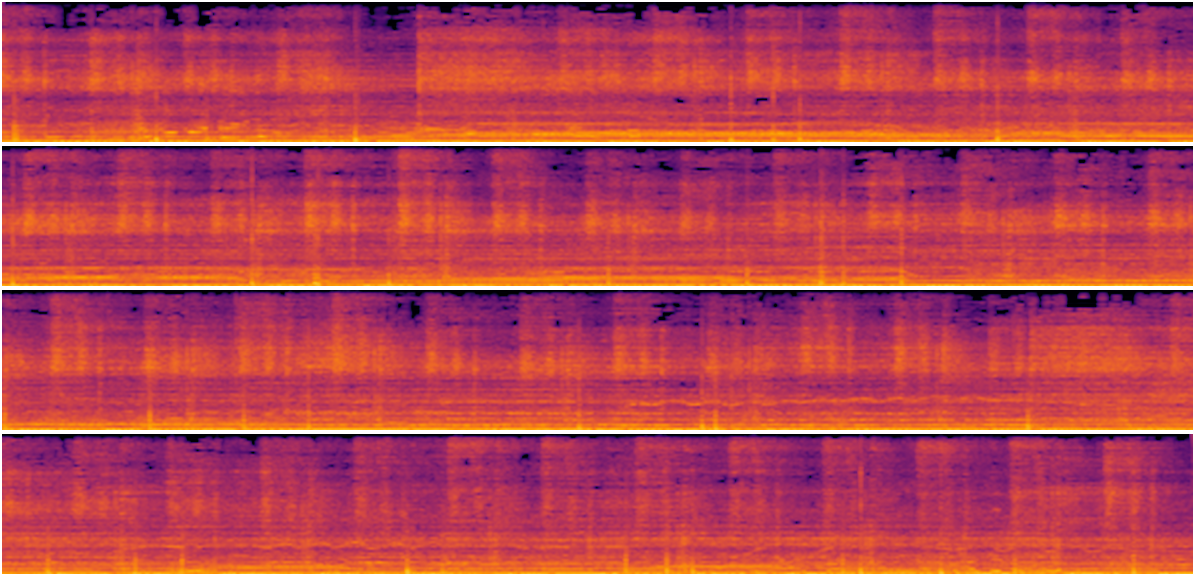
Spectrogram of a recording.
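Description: Aerial fireworks bursting with repeated sharp pops and bangs over loud concert music with heavy bass, and crowd voices cheering.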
